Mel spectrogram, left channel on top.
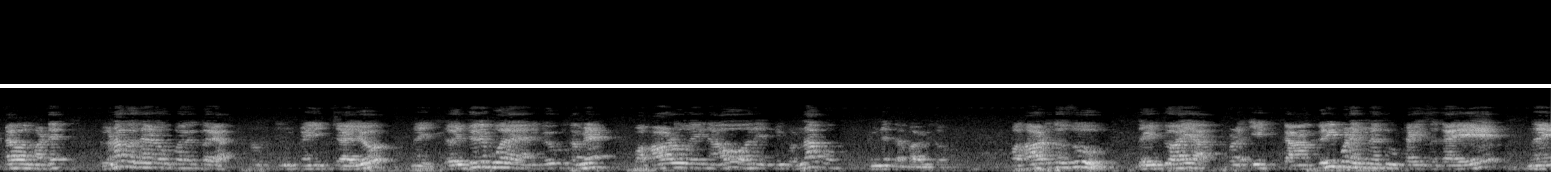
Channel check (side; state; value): left; silent; digital silence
